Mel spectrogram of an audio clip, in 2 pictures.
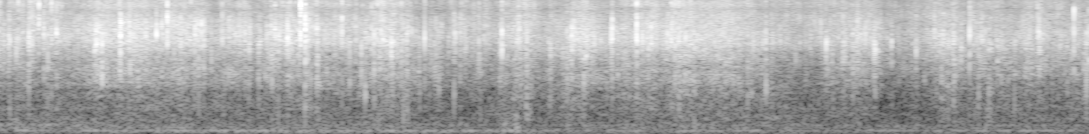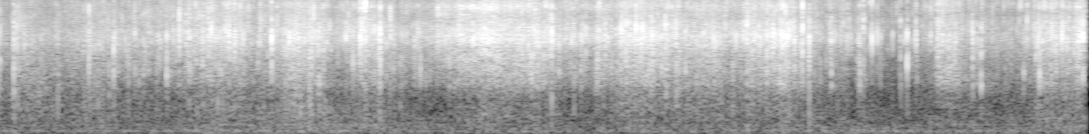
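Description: A roll of red plastic bubble wrap, rolled into a tube, is moved from one side of the microphone to the other while long nails scratch and squeeze the bubbles. This makes a steady, bright crinkling and crackling made of many small rapid ticks, with almost nothing in the low end.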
